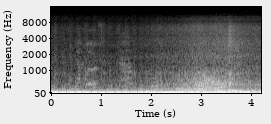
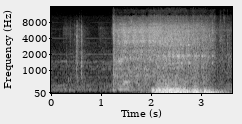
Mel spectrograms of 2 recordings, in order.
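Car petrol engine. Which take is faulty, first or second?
second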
